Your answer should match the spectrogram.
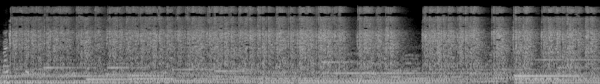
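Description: Background music with a loud, rapid clatter of clicks laid over it, starting abruptly and breaking off briefly about four seconds in: an edited-in suspense sound effect.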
